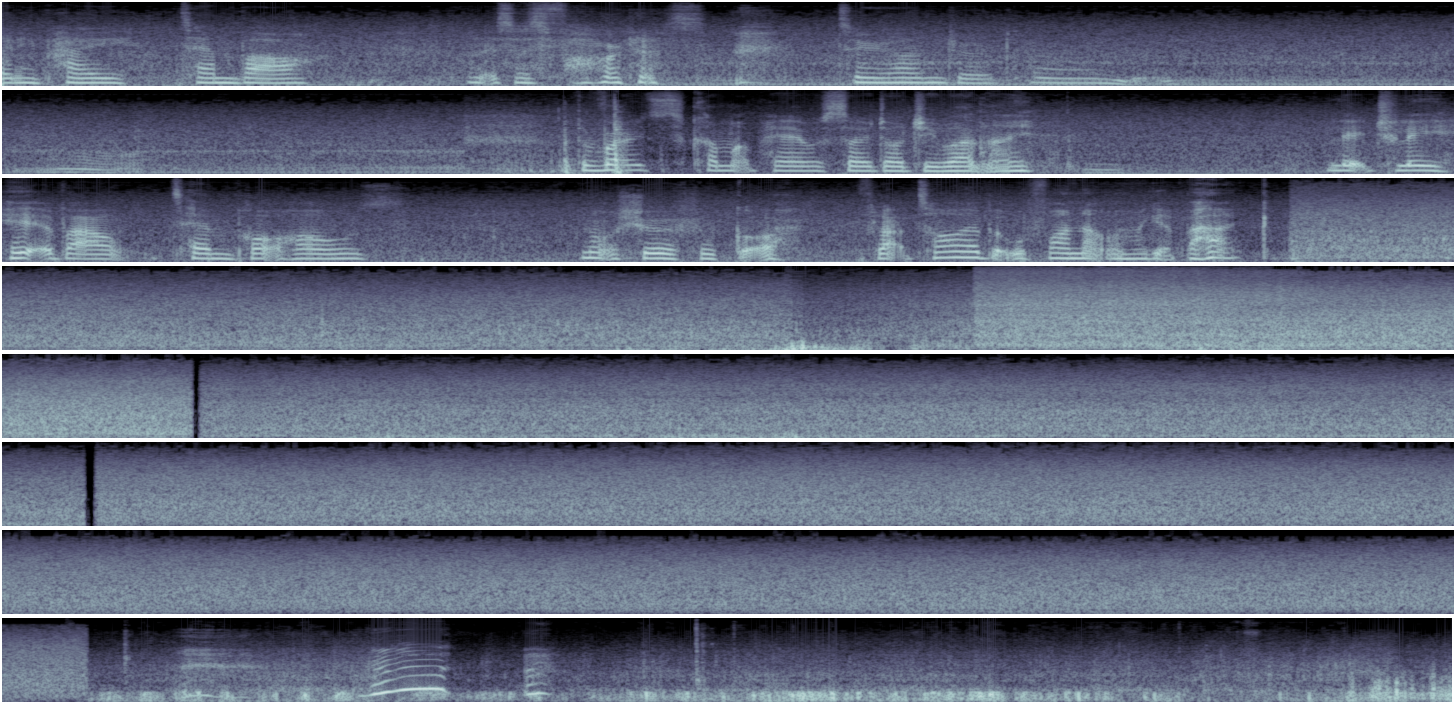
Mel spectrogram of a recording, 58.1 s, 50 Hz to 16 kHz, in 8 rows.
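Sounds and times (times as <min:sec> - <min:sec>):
waterfall rushing: 0:20.9 - 0:53.0.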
